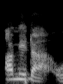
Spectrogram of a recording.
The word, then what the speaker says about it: 阿弥陀: 应该这样念的，那就是阿弥达，我们都念读成阿弥陀，阿弥达，南无阿弥达布达雅，布达雅不是觉着佛的意思吗？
